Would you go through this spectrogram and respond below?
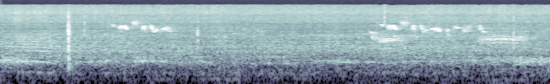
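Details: Pollinating insects working ox-eye daisy flowers, giving a steady low droning buzz that runs through the whole stretch, with a sharp click near the start and brief high chirping birds in the background around the second and fifth seconds.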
